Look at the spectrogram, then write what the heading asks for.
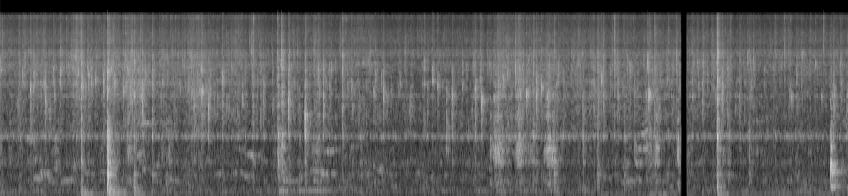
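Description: Paneer cubes shallow-frying in hot oil in a non-stick pan, a steady sizzle with scattered crackles, and metal tongs clicking against the pan as the pieces are turned over.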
